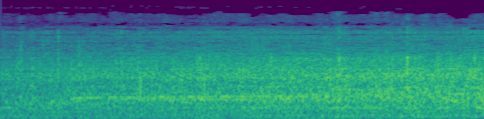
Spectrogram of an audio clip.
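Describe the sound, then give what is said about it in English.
Applause from an audience at a speech at a black college, dense and steady clapping from a crowd that holds a constant loud level throughout. “if you say that white supremacy is the single greatest threat to our homeland to an audience at a black college, you're going to get applause, which he did.”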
